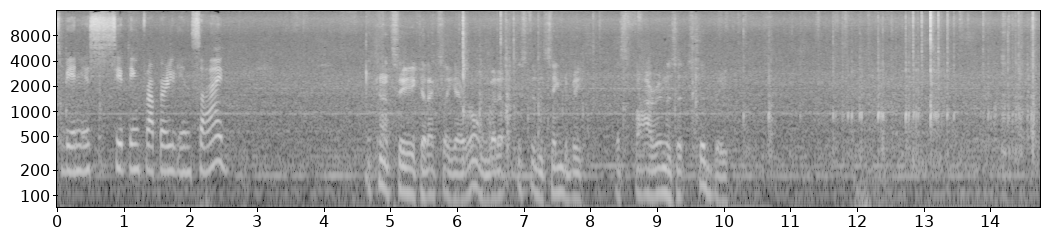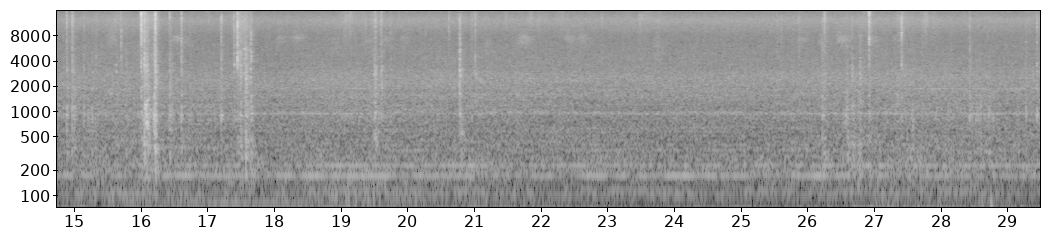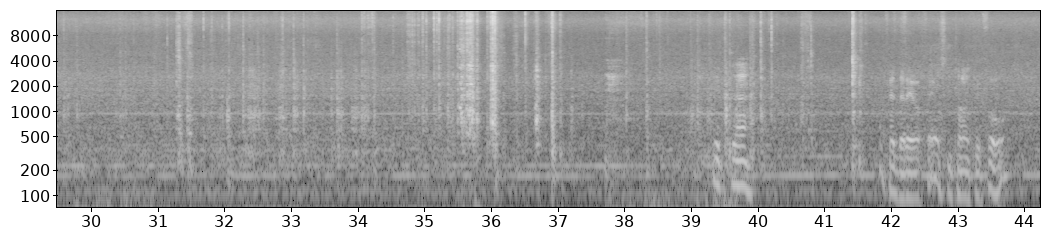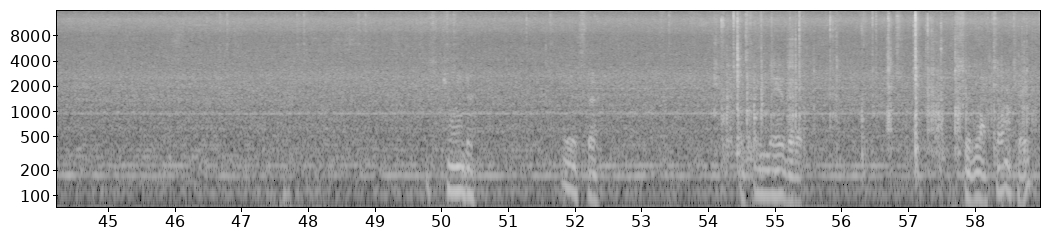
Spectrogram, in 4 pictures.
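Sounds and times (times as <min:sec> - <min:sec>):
low steady hum: 0:00.0 - 0:58.9
plastic parts clicking and knocking: 0:06.0 - 0:07.4, 0:11.6 - 0:17.8, 0:54.1 - 0:58.4.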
